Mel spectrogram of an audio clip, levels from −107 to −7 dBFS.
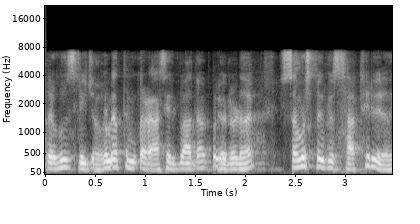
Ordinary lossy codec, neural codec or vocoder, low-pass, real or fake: none; codec, 24 kHz, 1.5 kbps, HILCodec; 7.2 kHz; fake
